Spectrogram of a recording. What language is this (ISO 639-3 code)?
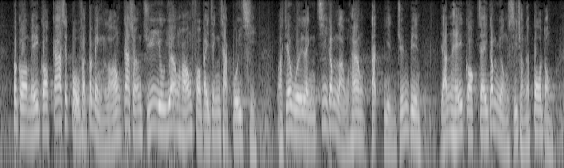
yue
